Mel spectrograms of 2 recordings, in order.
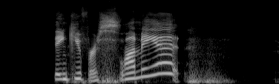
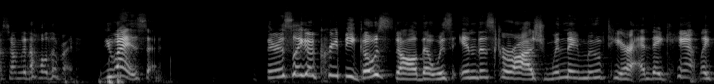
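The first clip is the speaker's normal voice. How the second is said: normal talking voice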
